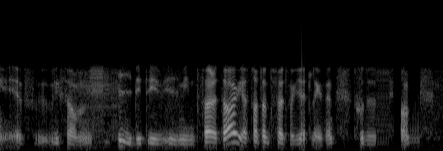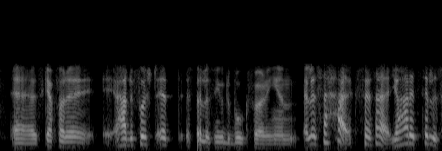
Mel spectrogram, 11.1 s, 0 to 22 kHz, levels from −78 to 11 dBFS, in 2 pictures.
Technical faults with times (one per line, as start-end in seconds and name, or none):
0.00-11.07 AMR narrowband mobile codec
1.16-1.46 robotic sound from repeated short buffers
3.76-3.80 chunks out of order
4.63-5.37 robotic sound from repeated short buffers
8.00-8.04 chunks out of order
